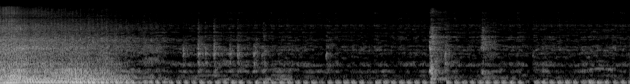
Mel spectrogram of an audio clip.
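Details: Honda Beat ESP scooter after battery recharge and refitting, starter had been making a krok sound with pinion touching: loud burst of revs then a steady, even idle putter with regular firing pulses; normal start and idle.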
